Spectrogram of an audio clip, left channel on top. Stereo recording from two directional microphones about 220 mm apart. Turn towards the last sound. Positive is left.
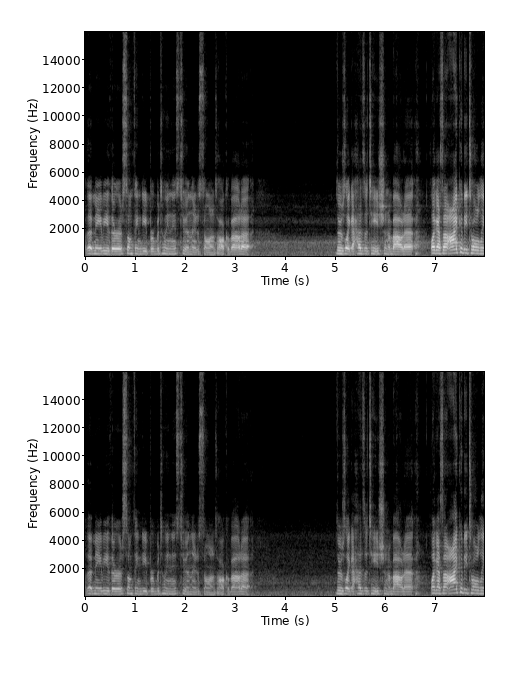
turn(degrees=-20)  # may be behind; listen again after turning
